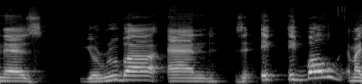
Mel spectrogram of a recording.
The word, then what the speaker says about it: Igbo: right and then there's Yoruba and is it Igbo am I saying it right yeah evil thank you evil yes Evo is fine you can just say evil IBO thank you yes so I know there are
